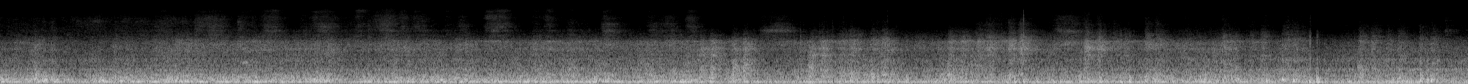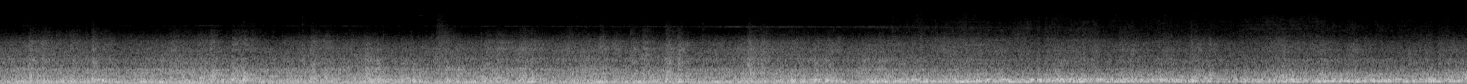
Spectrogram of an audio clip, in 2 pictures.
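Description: Interior running noise of a JR West 227 series electric multiple unit cruising between stations: a steady low rumble of wheels on rail with light clickety-clack of rail joints. A faint high steady tone sounds for several seconds midway.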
